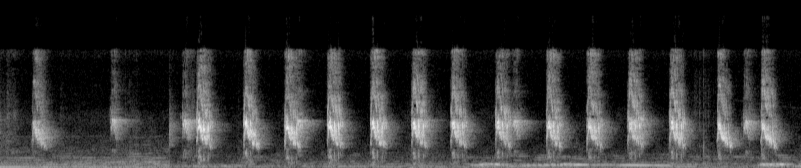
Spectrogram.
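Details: Streaked weaver chick begging while being fed: sharp, high chirps repeated in a steady run about twice a second, with a soft, low warbling tone running underneath.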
